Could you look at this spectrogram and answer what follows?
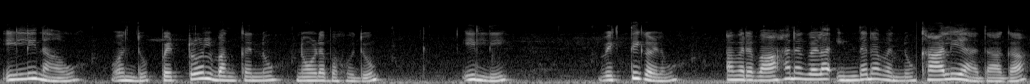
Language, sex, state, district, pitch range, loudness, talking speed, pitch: Kannada, female, Karnataka, Bellary, 175-215 Hz, -16 LUFS, 70 wpm, 190 Hz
